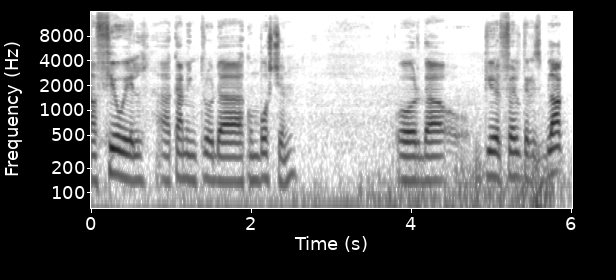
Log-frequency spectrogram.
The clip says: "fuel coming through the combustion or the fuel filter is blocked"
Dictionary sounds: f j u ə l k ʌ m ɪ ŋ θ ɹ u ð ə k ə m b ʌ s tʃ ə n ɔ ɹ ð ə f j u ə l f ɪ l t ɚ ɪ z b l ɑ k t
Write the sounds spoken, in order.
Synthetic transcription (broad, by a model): f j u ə l k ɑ m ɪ ŋ t ɹ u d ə k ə m b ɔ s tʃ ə n ɔ ɹ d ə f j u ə l f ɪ l t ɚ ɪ s b l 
